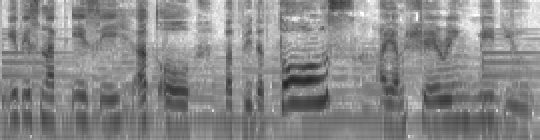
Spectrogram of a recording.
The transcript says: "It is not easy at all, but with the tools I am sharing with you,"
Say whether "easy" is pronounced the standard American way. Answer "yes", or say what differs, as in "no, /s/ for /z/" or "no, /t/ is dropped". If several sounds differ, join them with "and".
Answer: no, /s/ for /z/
